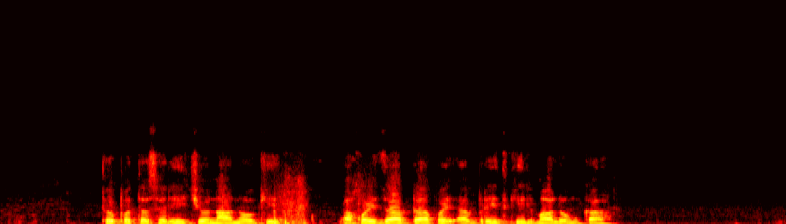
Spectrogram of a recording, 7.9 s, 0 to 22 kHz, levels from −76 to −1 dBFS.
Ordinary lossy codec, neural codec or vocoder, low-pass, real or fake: Opus, 24 kbps; none; 7.2 kHz; real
